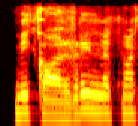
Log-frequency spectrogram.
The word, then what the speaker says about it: Mikael Rinnetmäki: the international patient access specification who am i mikhail rinnett is how i pronounce my name i'm a founder of the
